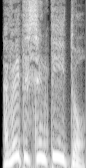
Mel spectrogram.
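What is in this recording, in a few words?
curious, Italian; mohaa; dialogue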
